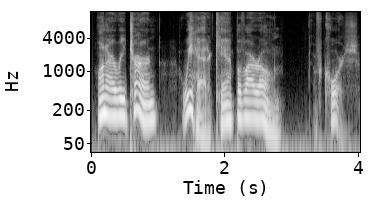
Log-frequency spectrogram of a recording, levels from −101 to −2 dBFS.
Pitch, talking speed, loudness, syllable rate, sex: 130 Hz, 180 wpm, -16 LUFS, 4.9 syllables/s, male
